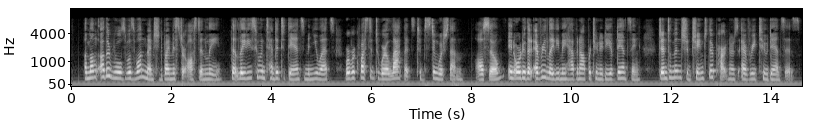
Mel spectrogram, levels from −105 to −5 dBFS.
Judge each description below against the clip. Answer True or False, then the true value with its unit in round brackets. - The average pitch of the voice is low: False (220 Hz)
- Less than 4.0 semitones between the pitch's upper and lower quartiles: True (3.0 semitones)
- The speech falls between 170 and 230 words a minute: True (185 wpm)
